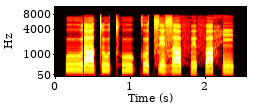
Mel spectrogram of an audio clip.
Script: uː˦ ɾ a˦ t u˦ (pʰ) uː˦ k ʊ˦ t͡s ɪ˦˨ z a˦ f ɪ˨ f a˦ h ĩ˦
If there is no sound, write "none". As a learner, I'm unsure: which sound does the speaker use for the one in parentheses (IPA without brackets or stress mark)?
tʰ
